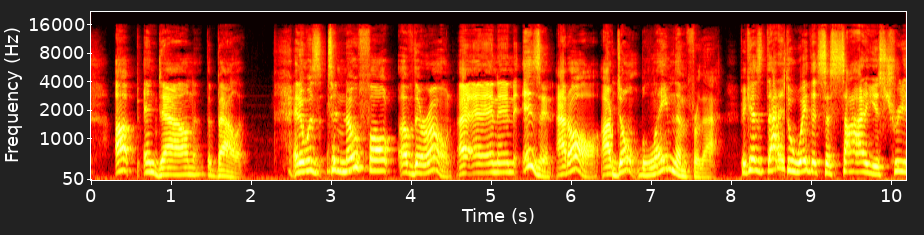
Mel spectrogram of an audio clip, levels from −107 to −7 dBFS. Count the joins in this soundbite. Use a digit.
3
